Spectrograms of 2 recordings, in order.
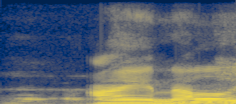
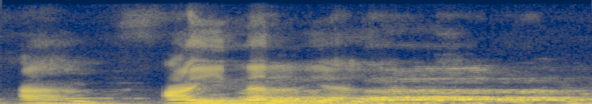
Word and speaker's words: عين اليقين: Ainal yakin. Ya, tadi saya dengarnya ainal. Yang benar apa? Ainal yakin.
